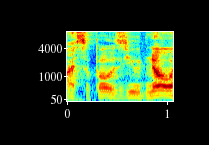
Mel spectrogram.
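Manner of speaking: ordinary talk, nothing marked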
